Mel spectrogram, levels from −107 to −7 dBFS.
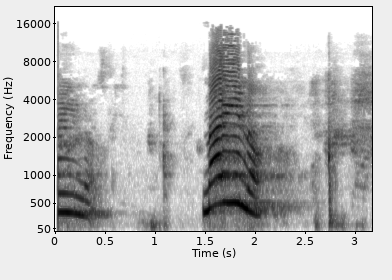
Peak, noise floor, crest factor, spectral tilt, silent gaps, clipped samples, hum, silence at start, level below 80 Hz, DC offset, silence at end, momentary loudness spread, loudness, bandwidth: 0 dBFS; -44 dBFS; 16 dB; -2 dB/octave; none; under 0.1%; none; 0 s; -60 dBFS; under 0.1%; 0.35 s; 22 LU; -11 LUFS; 15 kHz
